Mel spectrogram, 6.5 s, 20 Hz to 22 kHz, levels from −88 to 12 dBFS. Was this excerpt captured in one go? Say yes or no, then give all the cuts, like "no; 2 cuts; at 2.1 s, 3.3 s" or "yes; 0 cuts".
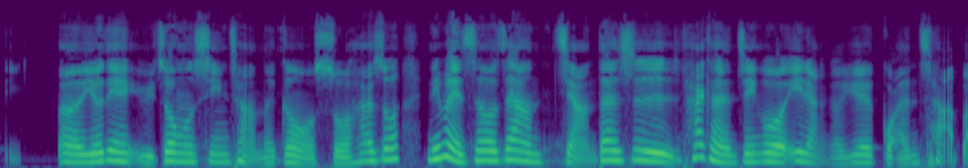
no; 1 cut; at 2.8 s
